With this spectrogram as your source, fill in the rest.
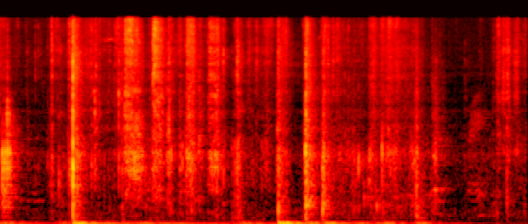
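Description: Cardboard scrapes and rustles as a box is pulled open.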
